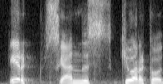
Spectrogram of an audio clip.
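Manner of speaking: horrible fake Japanese accent, spoken very slowly. Quoting people in Japan who had no English menus: horrible fake Japanese accent. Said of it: "that was my horrible, worst Japanese accent ever".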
